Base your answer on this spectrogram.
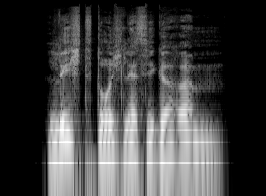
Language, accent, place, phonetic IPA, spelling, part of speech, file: German, Germany, Berlin, [ˈlɪçtˌdʊʁçlɛsɪɡəʁəm], lichtdurchlässigerem, adjective, De-lichtdurchlässigerem.ogg
- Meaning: strong dative masculine/neuter singular comparative degree of lichtdurchlässig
